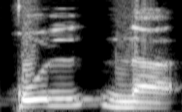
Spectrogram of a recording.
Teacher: قلنا لام کو قلقلہ ہونے سے بچانا ہے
